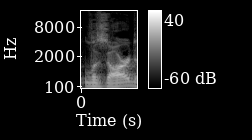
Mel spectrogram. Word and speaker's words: Lazard: Is it Lazard? Is that how you pronounce his name? – Yeah.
